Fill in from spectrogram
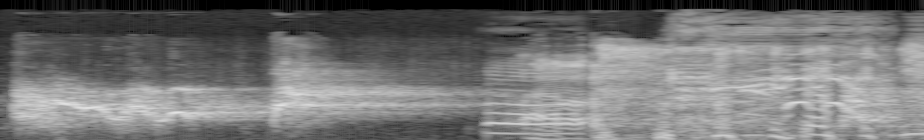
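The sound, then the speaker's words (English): A dog barks and yips excitedly up close, loud and nearly continuous, the calls growing higher and more frantic partway through, with no one talking. “the children of the night are freaking out, it sounds like. Yes, this is my wolf, Bruno.”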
